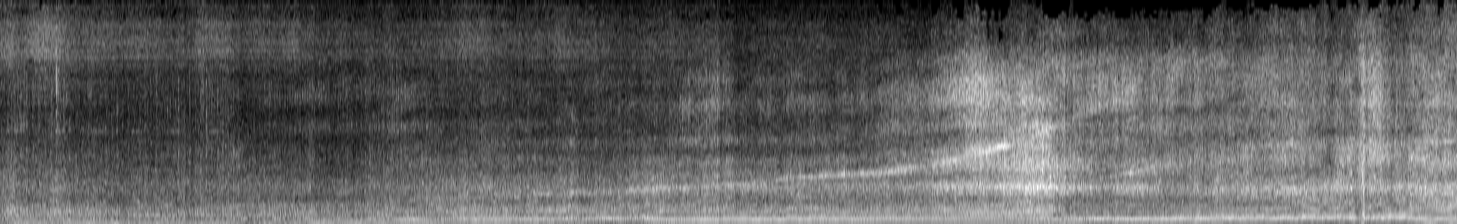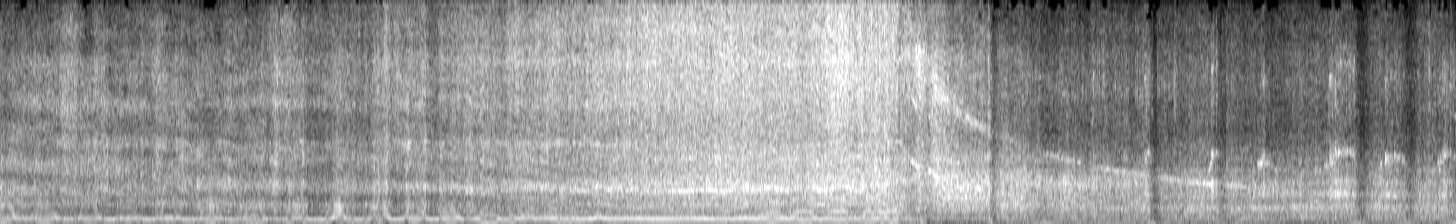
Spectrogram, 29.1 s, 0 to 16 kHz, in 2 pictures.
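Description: Diesel pickup truck pulling a weight-transfer sled at full throttle. The engine's revs climb steadily over the first dozen seconds, with a high whine rising alongside, then hold high with a wavering pitch under the load. About 23 seconds in the throttle cuts off suddenly and the engine falls back toward idle.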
